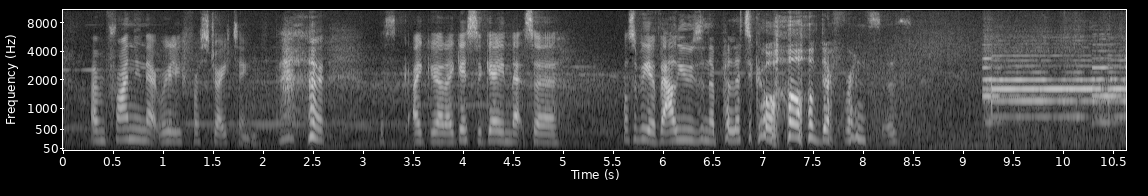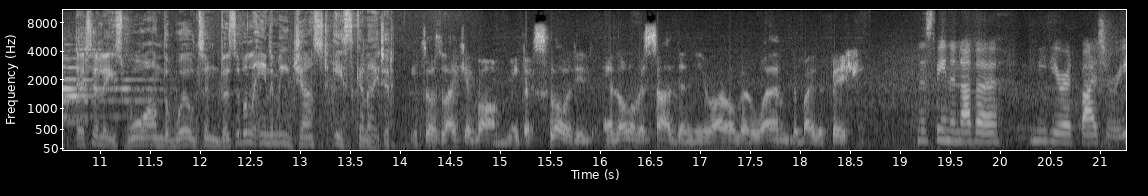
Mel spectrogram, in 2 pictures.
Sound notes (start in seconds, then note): 8.2 sirens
